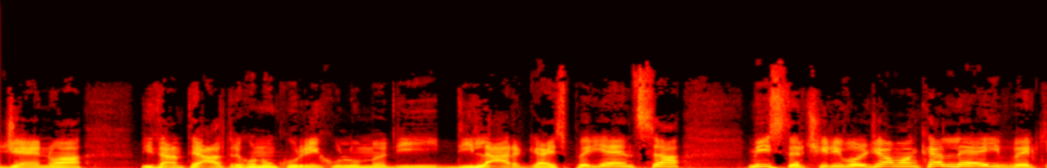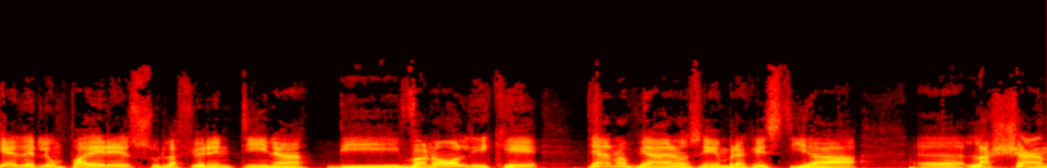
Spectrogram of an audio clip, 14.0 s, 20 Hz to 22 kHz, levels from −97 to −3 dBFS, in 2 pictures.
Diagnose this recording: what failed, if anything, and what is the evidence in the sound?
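The codec stage failed: the sound has the dull, gurgling, granular texture of MP2 compression from start to finish, with plainly audible damage, likely from encoding at a low rate that fits around 80 kbps. Layer II divides the spectrum into 32 equal sub-bands, and when bits run short the upper bands drop out while the rest are coarsely quantised. On a spectrogram, the high frequencies appear as blocky bands flickering on and off.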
